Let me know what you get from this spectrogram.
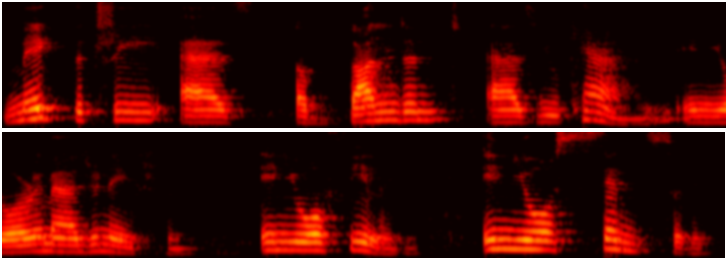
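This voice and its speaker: A woman guides a group meditation in a fairly low voice. Her delivery is very slow and deliberate, with short phrases set apart by pauses. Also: expressive, darkish tone. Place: live group session at a centre.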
